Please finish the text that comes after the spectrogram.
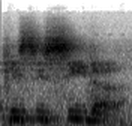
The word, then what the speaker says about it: piscicida: Please write down, if you're curious, just for nerds, Pfisteria piscicida. It is spelled Pfisteria. That's Pfisteria. Pfisteria. Pfisteria. Piscicida, like killing fish. Pisces, like homicide, but for Pisces.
